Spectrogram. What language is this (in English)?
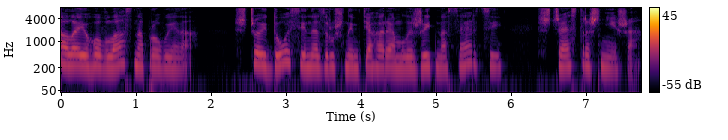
Ukrainian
